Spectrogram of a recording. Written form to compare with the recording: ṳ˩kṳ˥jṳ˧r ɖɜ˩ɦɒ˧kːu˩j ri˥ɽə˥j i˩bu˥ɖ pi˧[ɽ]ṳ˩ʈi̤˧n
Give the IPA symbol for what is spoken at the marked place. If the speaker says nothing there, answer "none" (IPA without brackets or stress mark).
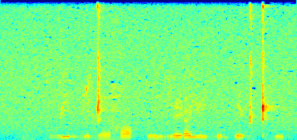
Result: ɖ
